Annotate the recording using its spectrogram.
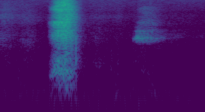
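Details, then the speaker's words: A single sharp explosive sneeze followed by a brief hiss of breath in a quiet room. "कि जब किसी मुसलमान को छील आए तो इसको चाहिए हमदुलिल्ला पड़े"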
